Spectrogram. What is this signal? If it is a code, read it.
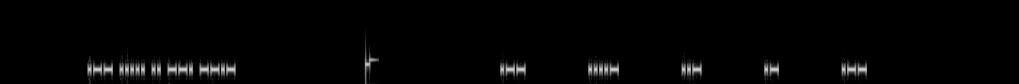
Morse code, heard as a keyed tone, about 42 wpm, 690 Hz. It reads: W 5 I G Q W 4 U A W
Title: USA Call Signs - 8x Character Spacing - 45wpm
